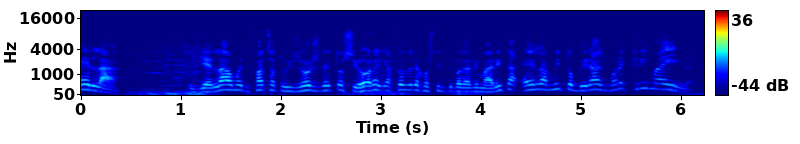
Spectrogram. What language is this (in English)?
Greek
